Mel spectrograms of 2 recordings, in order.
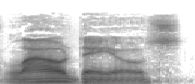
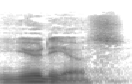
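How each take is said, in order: First: The word begins with an L sound. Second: The word begins with a vowel sound. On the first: The speaker calls it wrong. "It's spelled like Laudeos" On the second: The speaker calls it right. "but it's actually pronounced Eudeos"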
